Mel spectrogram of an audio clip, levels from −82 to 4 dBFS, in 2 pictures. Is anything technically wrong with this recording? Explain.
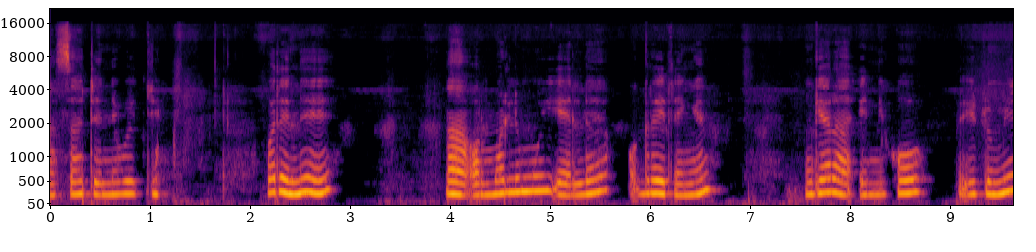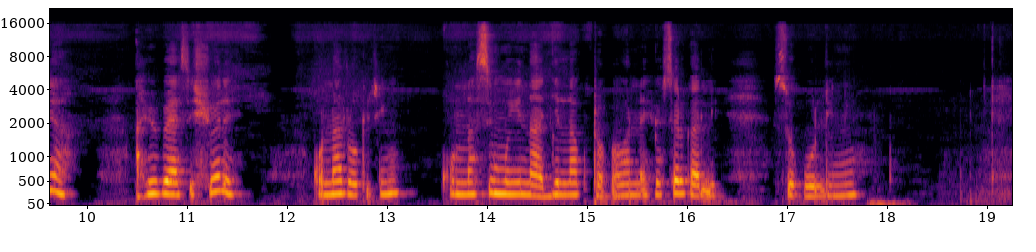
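Yes. From 0.43 s to 19.19 s, faint regular ticks run through the speech at roughly 0.4-second intervals, around fifty in all. These are clock slip clicks. Two unsynchronised clocks likely drift apart by roughly 50 ppm, so a single sample gets dropped or repeated at each slip.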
